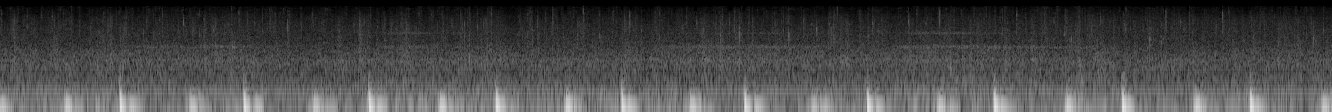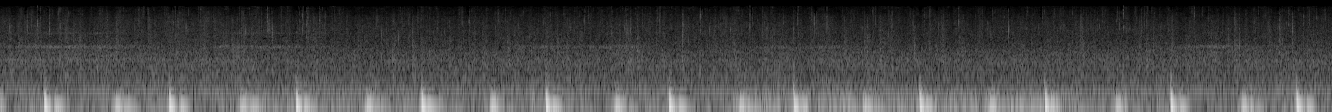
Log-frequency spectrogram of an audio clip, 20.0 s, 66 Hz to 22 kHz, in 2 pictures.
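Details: ASMR sleep-aid loop with soft breathing and rain ambience: steady soft low heartbeat thumps at about 64 beats a minute, with rain and faint background sounds.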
